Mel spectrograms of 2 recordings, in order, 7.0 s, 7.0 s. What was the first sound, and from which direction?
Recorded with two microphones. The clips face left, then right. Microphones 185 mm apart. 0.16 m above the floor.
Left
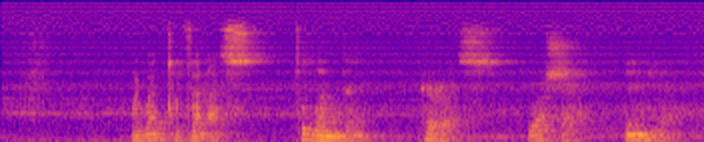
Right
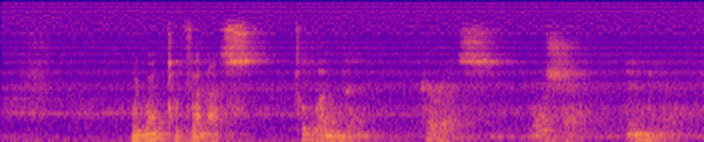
A man speaking, 30° right (ahead or behind).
